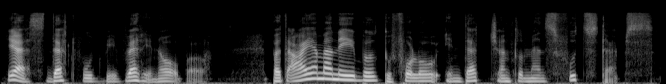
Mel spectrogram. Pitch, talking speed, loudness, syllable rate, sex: 165 Hz, 145 wpm, -19 LUFS, 4.2 syllables/s, female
